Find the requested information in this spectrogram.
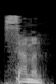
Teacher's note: The L is silent.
